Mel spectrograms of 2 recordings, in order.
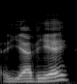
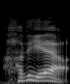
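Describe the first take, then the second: First: The name is said with a Slavic-style pronunciation. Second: The name is said with a Spanish-style pronunciation. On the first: The speaker calls it wrong. "I was trying to Slavicize it uh, with a uh, silent Y" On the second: The speaker calls it right. "that is probably the correct way uh, to pronounce it"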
